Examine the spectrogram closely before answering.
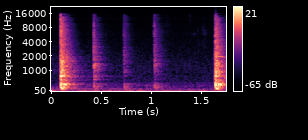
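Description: Hands strike a cajon in a steady pulse, playing the fourth beat of a 16-beat pattern with alternating right and left hands: one loud accented slap giving the snare-drum sound, followed by three softer hits, then another strong accent, with no voices.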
